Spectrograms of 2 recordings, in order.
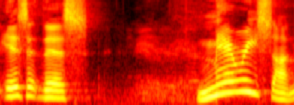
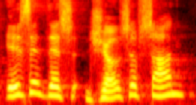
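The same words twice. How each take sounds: First: Pause, then hit "Mary's"; stress on Mary's. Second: Slow, drawn-out "Isn't this Joseph's son?" rising at the end; ordinary response. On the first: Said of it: "But that's not what they say". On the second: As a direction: lay it out slowly as the expected question. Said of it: "It should have been an ordinary response". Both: Shown as a demonstration.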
